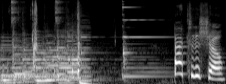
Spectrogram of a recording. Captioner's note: chime twinkles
